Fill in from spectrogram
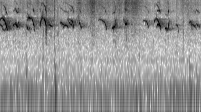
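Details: Fifteen-day-old chicks in Hiroshima Prefecture, Japan, peep in sharp falling notes, a few birds overlapping, with light rustling and tapping sounds underneath.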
